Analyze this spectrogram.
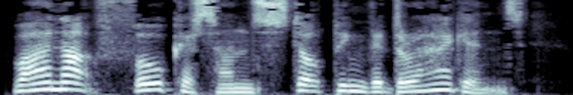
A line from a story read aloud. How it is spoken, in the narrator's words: Lachlan asked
